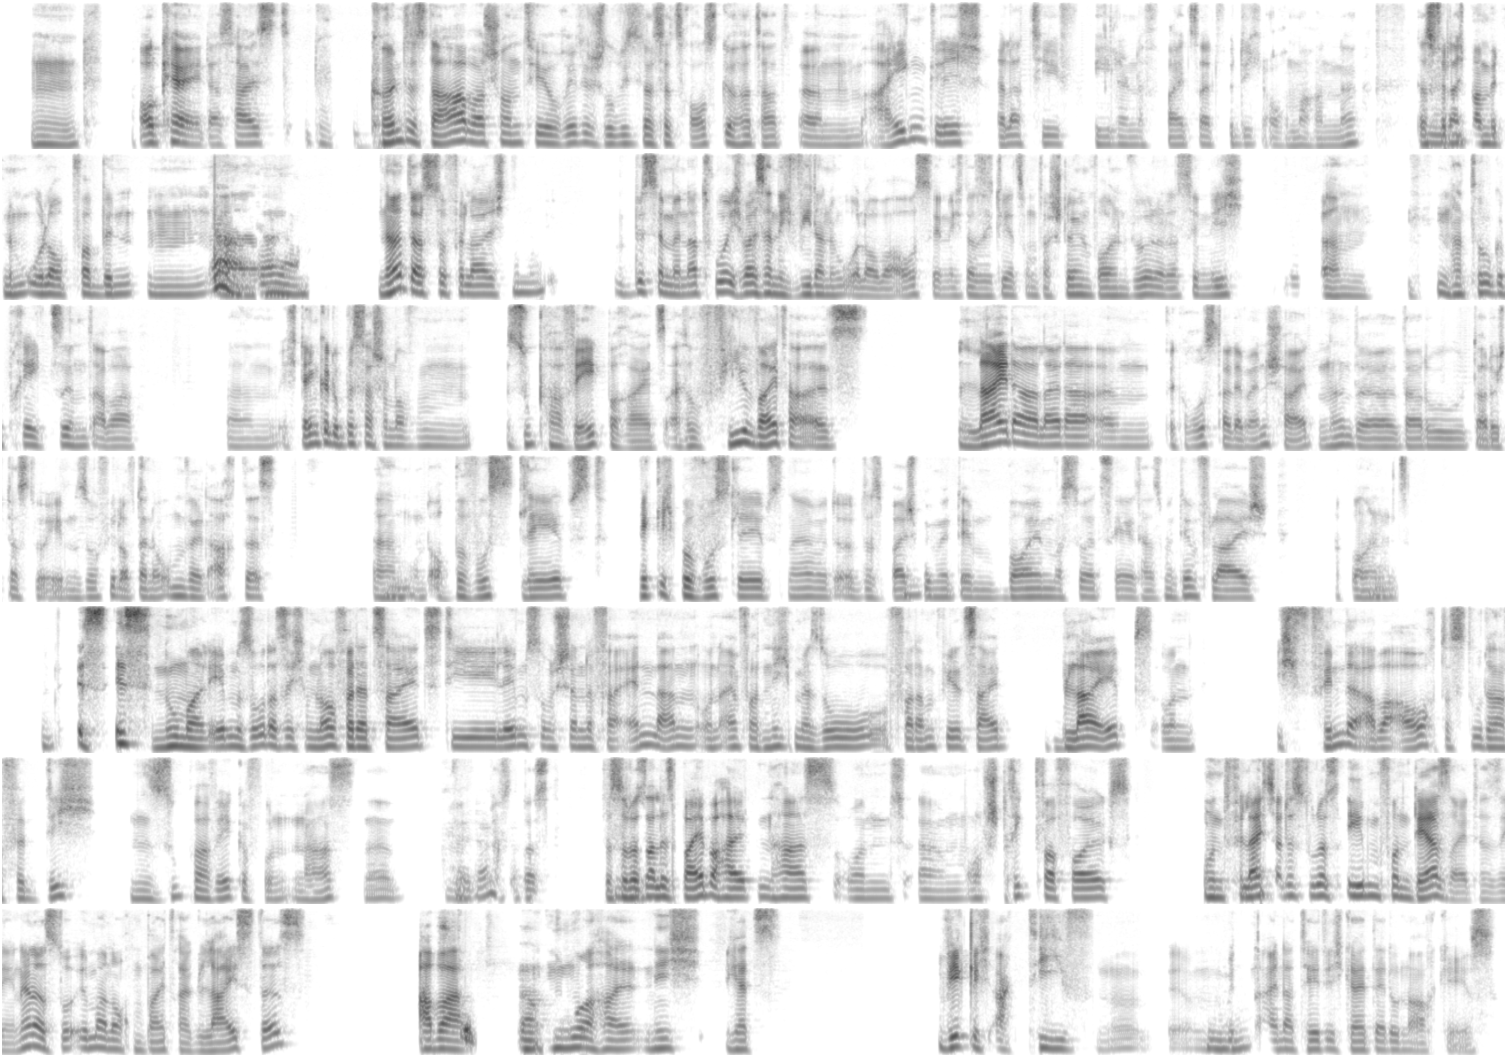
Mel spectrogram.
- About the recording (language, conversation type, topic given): German, advice, Wie kann ich am besten anfangen, einen sinnvollen Beitrag für meine Gemeinschaft zu leisten?
- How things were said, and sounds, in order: other background noise; background speech; unintelligible speech; static; unintelligible speech; unintelligible speech; chuckle; distorted speech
